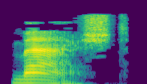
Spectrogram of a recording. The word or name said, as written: mashed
